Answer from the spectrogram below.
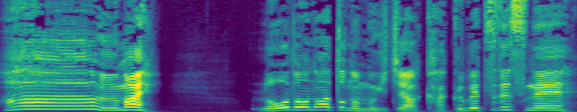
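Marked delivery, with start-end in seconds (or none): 0.0-1.2 a high, drawn-out ahh of relief, then a louder umai; satisfied sigh. Acted. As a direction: savour the first gulp after work. After drinking cold barley tea. (麦茶を飲んだ後の満足げなため息)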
